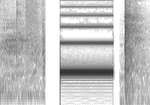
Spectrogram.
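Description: One loud, steady, high electronic beep lasting under a second, starting abruptly out of silence and stopping just as abruptly. It is a single held tone of the kind edited into a video, such as a censor bleep.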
